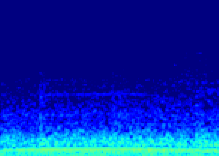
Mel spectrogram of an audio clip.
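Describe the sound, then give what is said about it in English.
Steady low rumble of car traffic in the background, a constant engine-like drone with a faint hum, nobody speaking over it. “I know I'm not recording this from my quote unquote studio, meaning my office, so you, know, you hear some of this car noise in the background and whatnot.”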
